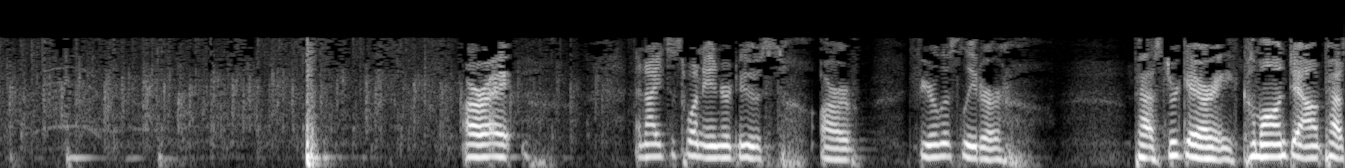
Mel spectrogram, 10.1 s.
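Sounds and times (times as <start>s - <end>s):
audience applause: 0.0s - 4.6s
speech: 3.5s - 4.1s, 4.8s - 7.8s, 8.5s - 10.0s.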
